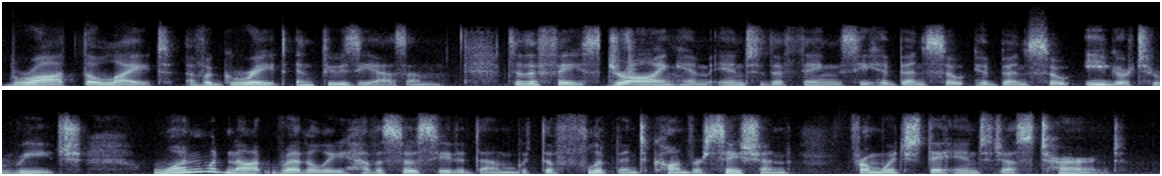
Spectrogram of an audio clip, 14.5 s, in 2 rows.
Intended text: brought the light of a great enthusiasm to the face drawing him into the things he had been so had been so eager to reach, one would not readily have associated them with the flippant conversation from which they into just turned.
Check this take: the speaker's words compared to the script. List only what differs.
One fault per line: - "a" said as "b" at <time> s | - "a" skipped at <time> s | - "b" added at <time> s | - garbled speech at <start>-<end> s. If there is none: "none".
none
